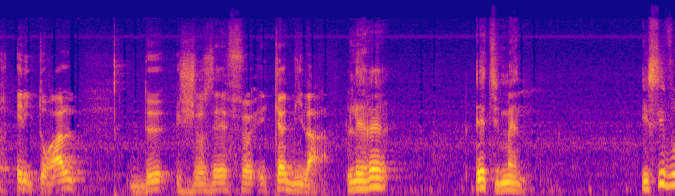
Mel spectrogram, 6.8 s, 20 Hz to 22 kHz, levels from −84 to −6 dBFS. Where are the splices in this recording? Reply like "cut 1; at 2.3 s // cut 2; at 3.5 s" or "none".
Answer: cut 1; at 3.3 s

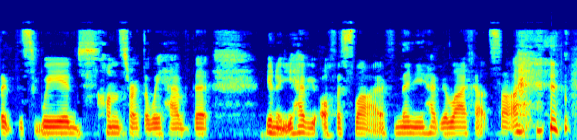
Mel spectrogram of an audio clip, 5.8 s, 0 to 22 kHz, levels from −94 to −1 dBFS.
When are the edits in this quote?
cut 1; at 0.9 s

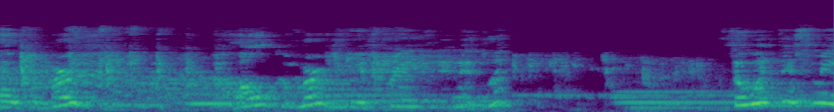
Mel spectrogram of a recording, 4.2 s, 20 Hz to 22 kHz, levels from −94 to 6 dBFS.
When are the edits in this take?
cut 1; at 2.6 s

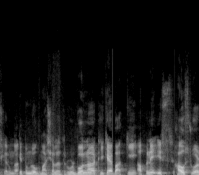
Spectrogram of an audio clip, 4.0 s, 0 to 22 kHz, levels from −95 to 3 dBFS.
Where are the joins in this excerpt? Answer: none

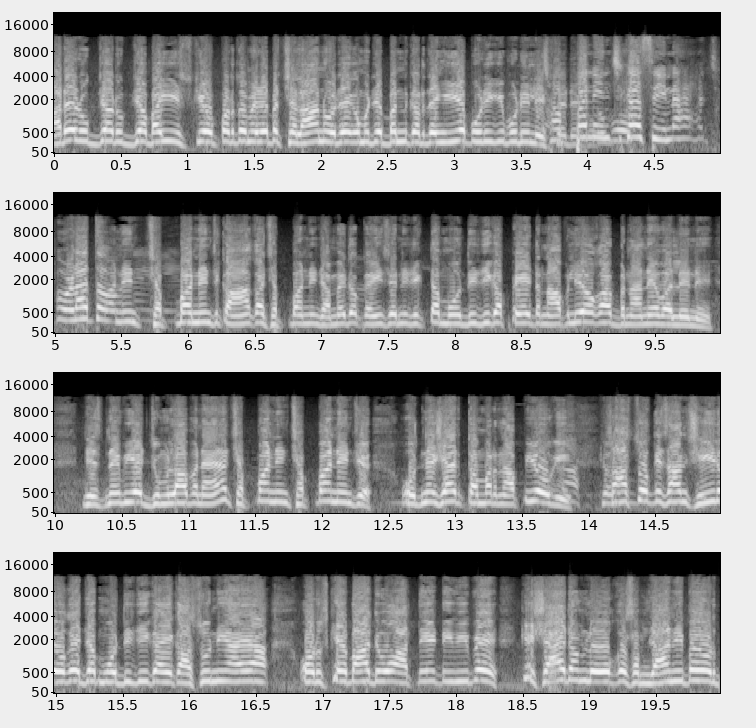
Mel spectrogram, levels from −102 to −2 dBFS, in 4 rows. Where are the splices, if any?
cut 1; at 3.8 s // cut 2; at 14.0 s

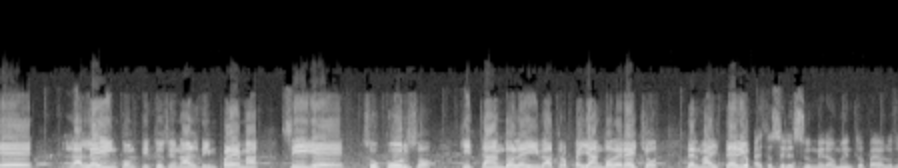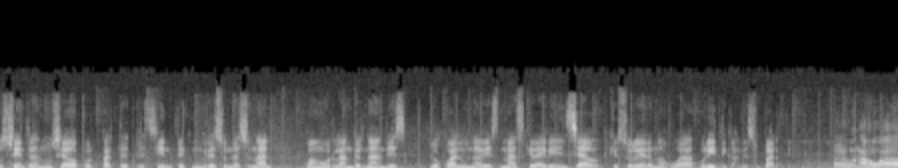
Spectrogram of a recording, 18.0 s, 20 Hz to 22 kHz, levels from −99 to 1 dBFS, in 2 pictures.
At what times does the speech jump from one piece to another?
none

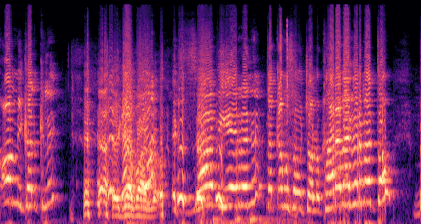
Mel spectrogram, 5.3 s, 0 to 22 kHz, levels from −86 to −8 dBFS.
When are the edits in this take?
cut 1; at 3.3 s

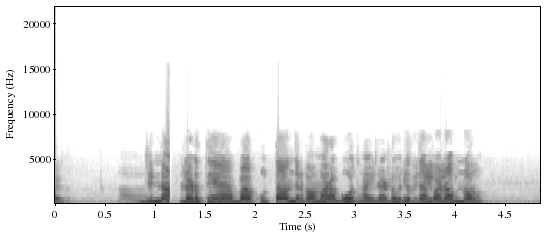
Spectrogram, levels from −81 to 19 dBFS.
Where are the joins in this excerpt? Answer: cut 1; at 1.1 s

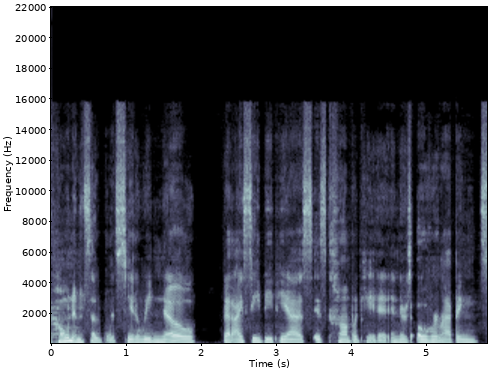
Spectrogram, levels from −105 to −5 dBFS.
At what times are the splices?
none

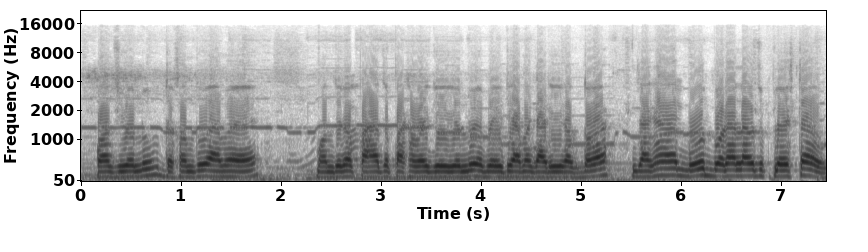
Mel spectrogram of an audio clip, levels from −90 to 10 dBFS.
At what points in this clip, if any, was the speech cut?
cut 1; at 5.4 s

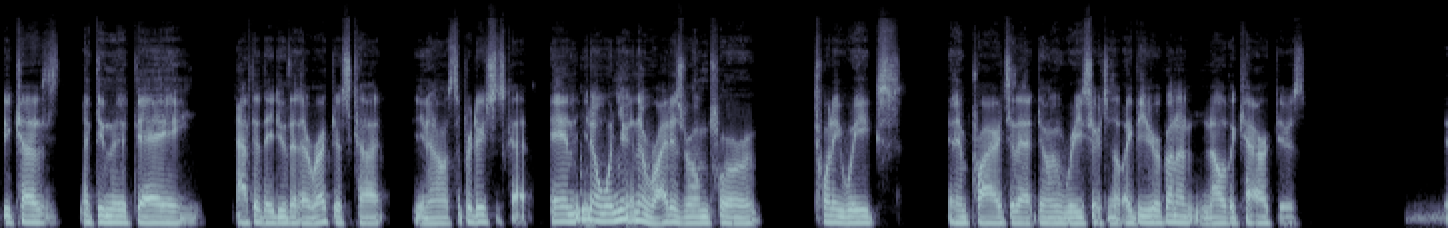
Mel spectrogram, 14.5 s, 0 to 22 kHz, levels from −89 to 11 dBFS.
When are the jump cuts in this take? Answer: cut 1; at 5.4 s

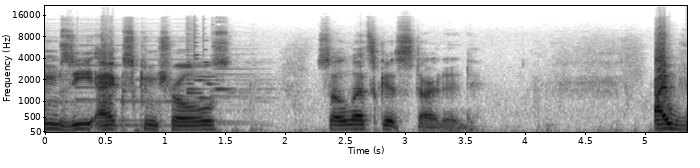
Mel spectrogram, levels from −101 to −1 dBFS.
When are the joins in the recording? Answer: none

